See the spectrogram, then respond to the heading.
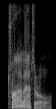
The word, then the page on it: trilateral: British English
